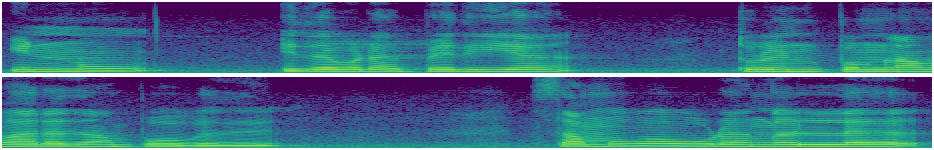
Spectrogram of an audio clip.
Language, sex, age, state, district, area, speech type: Tamil, female, 30-45, Tamil Nadu, Madurai, urban, spontaneous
